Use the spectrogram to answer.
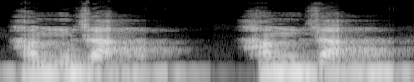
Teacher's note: حمزہ کو کبھی بھی اس طرح سے ادا نہیں کیا جاتا، حمزہ اس طرح سے کبھی بھی ادا نہیں کرتے، بلکہ جب اس کو ادا کرتے ہیں حلق سے، اس کو پڑھتے ہیں حمزہ حمزہ، یعنی اپنی آواز کو یکدم سے روک دیتے ہیں · جب ہم حلق کے نچلے حصے سے حمزہ کو ادا کرتے ہیں تو اس کو پڑھتے ہیں حمزہ حمزہ، یعنی آواز کو، اپنی سانس کو کاٹ دیا جاتا ہے، اس لیے اس کو حمزہ قطعی کہا جاتا ہے۔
